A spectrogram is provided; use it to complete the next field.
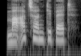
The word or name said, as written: maratondebat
